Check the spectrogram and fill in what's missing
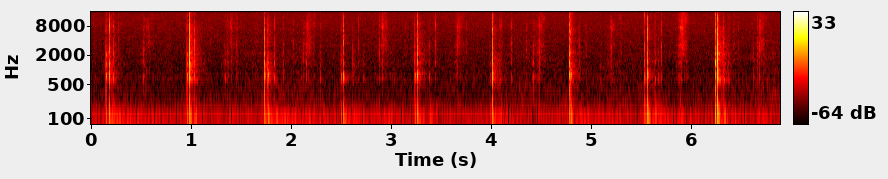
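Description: Long nails tap the cardboard cover of a white hardcover paper notebook with gold dots. Ten short, dry taps land at a steady pace about three-quarters of a second apart. Each tap has a dull low thud with a brief bright click and almost no ring, over a quiet low hum.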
